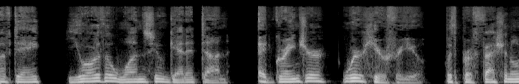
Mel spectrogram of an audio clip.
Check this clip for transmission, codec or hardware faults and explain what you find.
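One transmission fault is audible in the speech. A lost packet rebuilt from error correction occurs from 1.15 to 1.21 s, just before "who get it done." Packets went missing in transit, but each following packet carried a reduced-bitrate duplicate, which the decoder substituted, so nothing drops out. About 40 ms was reconstructed, which fits two separate 20 ms packets. That stretch sounds briefly coarser and grainier, a short roughening rather than a silence.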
